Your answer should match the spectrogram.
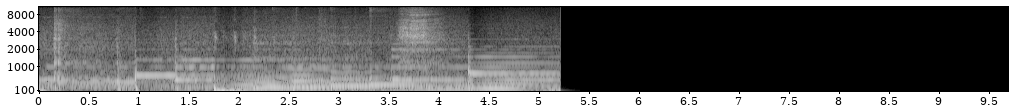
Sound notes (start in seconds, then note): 0.0 serene mournful music; 3.6 Bambi sniffles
